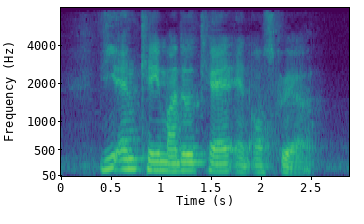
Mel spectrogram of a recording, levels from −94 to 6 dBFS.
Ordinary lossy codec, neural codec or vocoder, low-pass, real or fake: none; codec, 16 kHz, 1.1 kbps, Voila-Tokenizer; none; fake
